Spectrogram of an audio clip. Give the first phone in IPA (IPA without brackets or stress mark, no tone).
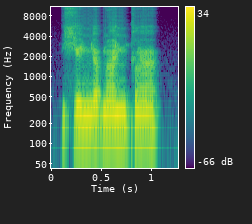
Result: ç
